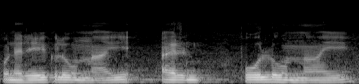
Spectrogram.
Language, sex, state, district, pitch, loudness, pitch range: Telugu, male, Telangana, Mahabubabad, 105 Hz, -17 LUFS, 105-110 Hz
